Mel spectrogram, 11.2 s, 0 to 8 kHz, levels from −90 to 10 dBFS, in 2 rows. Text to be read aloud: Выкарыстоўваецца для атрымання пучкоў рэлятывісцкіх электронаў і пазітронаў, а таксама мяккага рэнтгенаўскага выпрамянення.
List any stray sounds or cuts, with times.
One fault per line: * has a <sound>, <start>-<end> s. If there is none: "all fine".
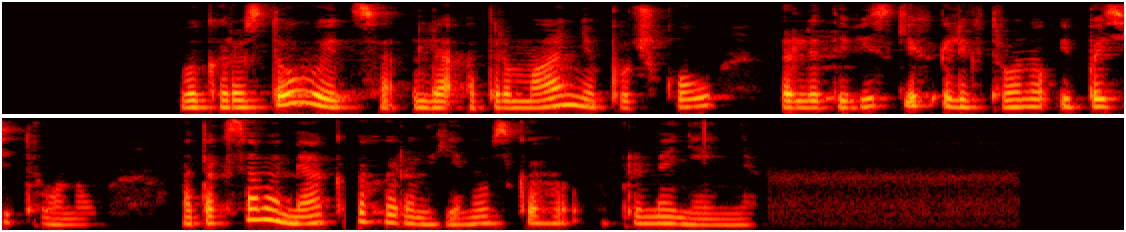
all fine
